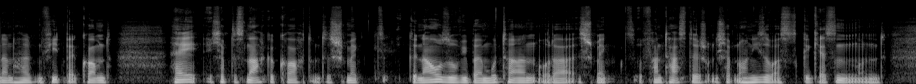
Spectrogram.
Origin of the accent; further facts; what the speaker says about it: Düsseldorf, North Rhine-Westphalia, Germany; Ich bin ja eigentlich Düsseldorfer und habe da studiert.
